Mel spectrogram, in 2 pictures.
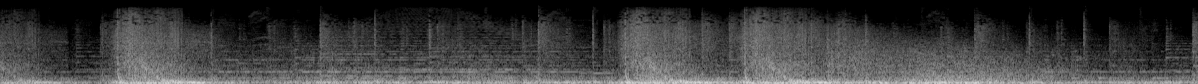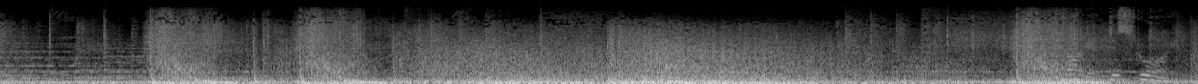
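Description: Explosions in MechWarrior 5 boom repeatedly in heavy, loud bursts over a constant rumbling battle din, with a voice speaking at times.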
